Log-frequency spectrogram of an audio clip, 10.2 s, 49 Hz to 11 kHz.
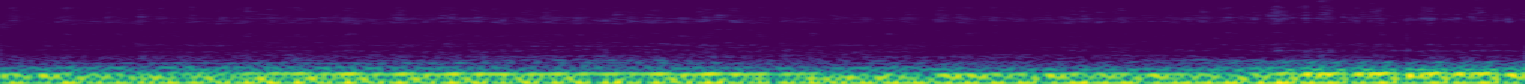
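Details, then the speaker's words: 1978 Ford F-150 idling after warm-up with new exhaust but no tailpipes yet fitted. Loud, deep, steady rumble with even firing and no ticking under the hood. Normal idle through open exhaust, possibly too loud. "Hey, listen to that. No ticking up here. How good is that? Well, it sounds really good under the hood. Might be loud. Maybe too loud."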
